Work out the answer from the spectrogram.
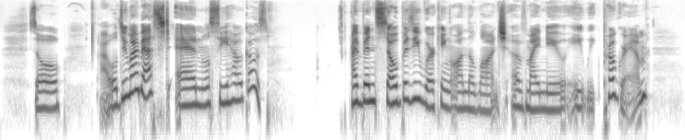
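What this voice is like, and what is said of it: Rough, hoarse voice. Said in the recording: “excuse my voice this week as I have been so sick... my voice is a bit rough”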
